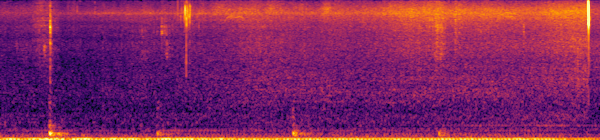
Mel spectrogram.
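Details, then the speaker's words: Car driving on the road with dull, low front-suspension thuds about once a second over road rumble, described as a "dug dug" sound; suspension clunk traced to the stabilizer link. "halo halo guys Oke pernah kereta anda mengalami masalah seperti ini ya Abila kita bahwa ini crita ada bunyi dug dug dug begitu kita rasa"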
